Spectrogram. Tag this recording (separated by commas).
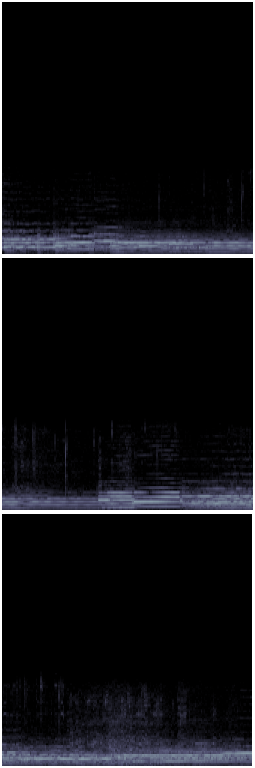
playing bassoon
